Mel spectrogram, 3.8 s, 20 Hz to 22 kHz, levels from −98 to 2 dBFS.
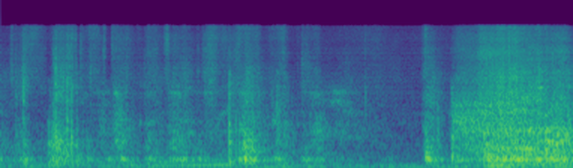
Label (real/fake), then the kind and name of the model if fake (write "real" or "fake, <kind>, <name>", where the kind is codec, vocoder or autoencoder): fake, autoencoder, DAC-VAE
